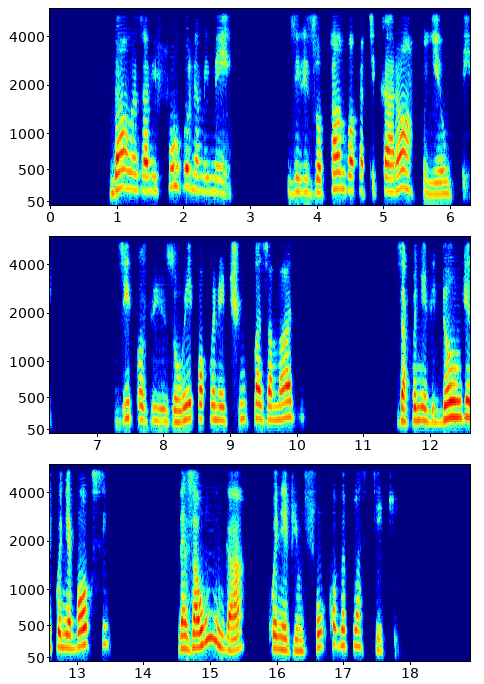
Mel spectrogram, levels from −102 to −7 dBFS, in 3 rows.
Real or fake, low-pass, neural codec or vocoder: fake; 5.4 kHz; codec, 16 kHz, 1.1 kbps, Voila-Tokenizer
